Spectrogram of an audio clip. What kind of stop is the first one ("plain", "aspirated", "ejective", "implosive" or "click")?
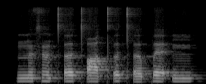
ejective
